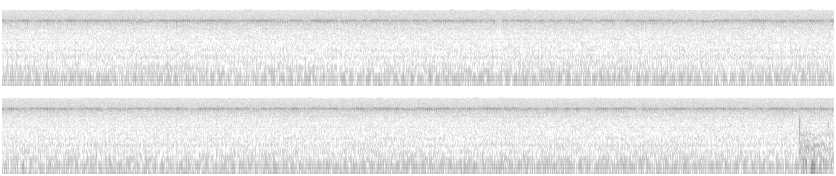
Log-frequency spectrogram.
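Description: Steady faint hiss with a low electrical hum underneath, unchanging throughout: the background noise of the recording, with no other sound.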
